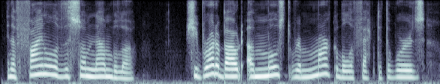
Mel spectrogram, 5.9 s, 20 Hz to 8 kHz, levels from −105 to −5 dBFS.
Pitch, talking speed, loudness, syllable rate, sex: 210 Hz, 165 wpm, -16 LUFS, 5.2 syllables/s, female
